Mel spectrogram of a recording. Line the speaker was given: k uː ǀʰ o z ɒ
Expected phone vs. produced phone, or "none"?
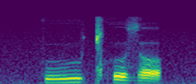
none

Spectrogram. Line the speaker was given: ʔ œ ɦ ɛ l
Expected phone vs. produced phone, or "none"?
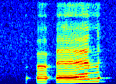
ɦ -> ʔ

